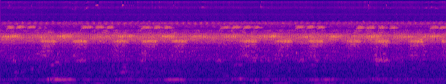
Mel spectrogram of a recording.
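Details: Insects sounding in front of a house make a shrill, continuous high trill with rhythmic bright pulses and scattered high chirp clusters, over a faint low background murmur.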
